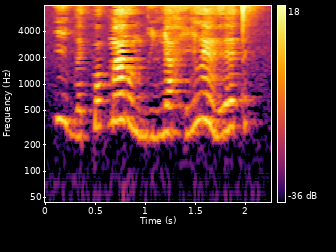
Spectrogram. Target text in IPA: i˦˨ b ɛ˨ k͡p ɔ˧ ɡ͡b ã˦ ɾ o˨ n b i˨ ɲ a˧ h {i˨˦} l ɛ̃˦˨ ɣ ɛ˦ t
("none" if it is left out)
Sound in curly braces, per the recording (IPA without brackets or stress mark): i˨˦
